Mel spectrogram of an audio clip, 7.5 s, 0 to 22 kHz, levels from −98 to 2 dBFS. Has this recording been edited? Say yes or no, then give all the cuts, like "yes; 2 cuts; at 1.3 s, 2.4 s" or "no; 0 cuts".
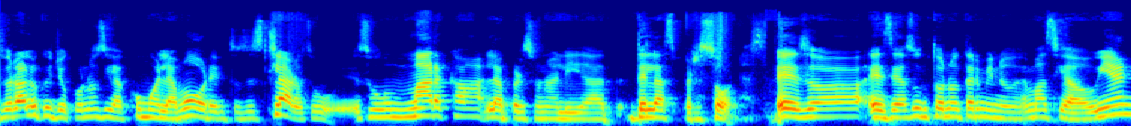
no; 0 cuts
